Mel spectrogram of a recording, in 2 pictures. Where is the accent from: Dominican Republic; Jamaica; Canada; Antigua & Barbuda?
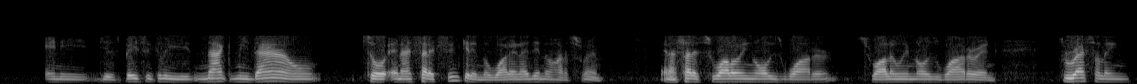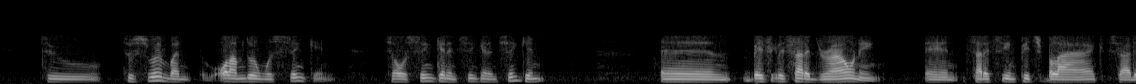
Dominican Republic; now in Miami, United States; So you can say that I was sort of, at the later part of my life, I was raised here in America. But Miami's awesome.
